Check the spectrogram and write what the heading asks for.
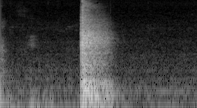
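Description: A gnarled wooden Zen staff struck once on the floor, a single sharp knock that dies away quickly, after soft handling noise as it is raised. The strike is the teacher's wordless answer to "How do you attain Zen?"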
